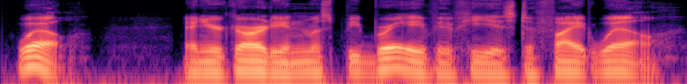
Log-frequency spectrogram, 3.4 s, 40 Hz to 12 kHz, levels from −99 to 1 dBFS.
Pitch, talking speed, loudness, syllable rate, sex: 90 Hz, 225 wpm, -19 LUFS, 5.3 syllables/s, male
